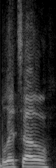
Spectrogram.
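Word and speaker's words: Blitzø: Blitzo. Yeah. The O is silent.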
